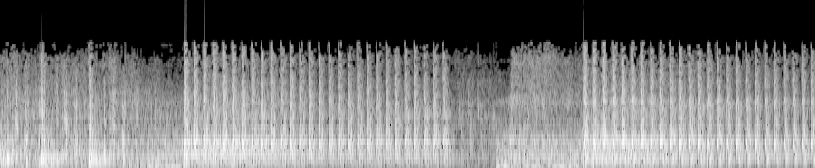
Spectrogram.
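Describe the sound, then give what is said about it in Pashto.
Heavy automatic gunfire rages in a battle around a village turned into a fortified position, with rapid, hammering bursts that run almost without pause, dip briefly midway, then resume just as loud and relentless. “د دواړو طرفونو څخه یو پر بل پریمانه ډزې کیږي، ځکه خو سرتیری په خپل منځ کې خبرې نه اوري.”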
